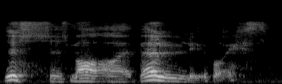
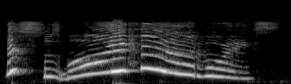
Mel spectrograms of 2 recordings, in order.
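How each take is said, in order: First: Low, very slow voice from the belly. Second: Very high, slow and loud; head voice. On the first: Teacher shows the class her low belly voice. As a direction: drop the pitch right down and draw it out. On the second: Teacher shows the class her high head voice. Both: Shown as a demonstration. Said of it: "Can you say".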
